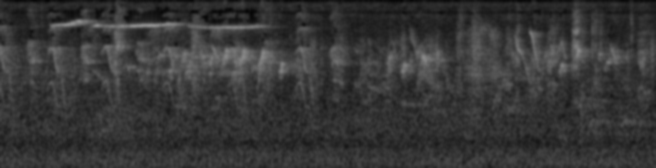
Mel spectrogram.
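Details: Jerdon's bush lark singing in Kerala, India: a loose stream of short chirping and twittering notes, with a thin high whistle early on, over steady outdoor background noise.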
